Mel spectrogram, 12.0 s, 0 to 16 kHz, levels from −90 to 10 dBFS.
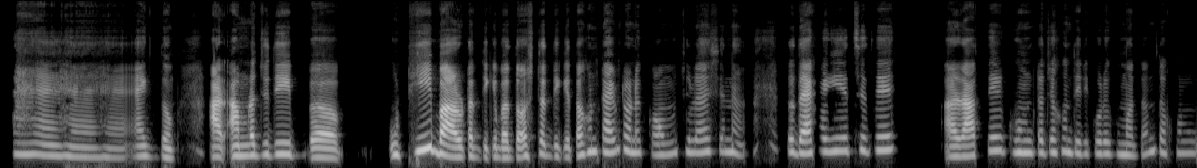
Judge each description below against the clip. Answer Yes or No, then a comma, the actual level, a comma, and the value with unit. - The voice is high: Yes, high, 220 Hz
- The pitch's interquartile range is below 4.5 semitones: No, average, 4.9 semitones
